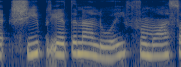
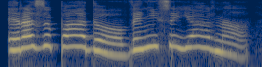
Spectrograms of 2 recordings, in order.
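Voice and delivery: high, louder cry of wonder; excited exclamation; 5 semitones higher, 5 dB louder than usual. A narrator's reading. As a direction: exclaim like an excited fawn, pitched up. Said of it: "exclamă puiul de căprioară". (exclamație încântată, cu voce înaltă)

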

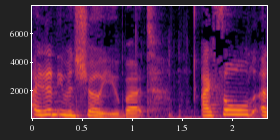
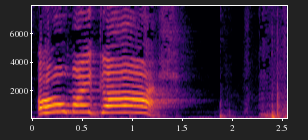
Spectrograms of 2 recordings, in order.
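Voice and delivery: excited gasp; 10 semitones higher, 5 dB louder, much slower than usual. Real, not acted. Thrilled at sheet music find.

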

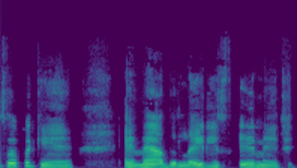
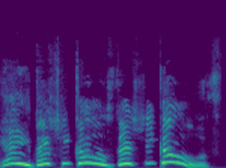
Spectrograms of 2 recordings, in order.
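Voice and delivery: high excited call, there she goes; yelling at ex. Retold or imitated. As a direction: point and call out to your ex. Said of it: "I'm yelling at my ex".

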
